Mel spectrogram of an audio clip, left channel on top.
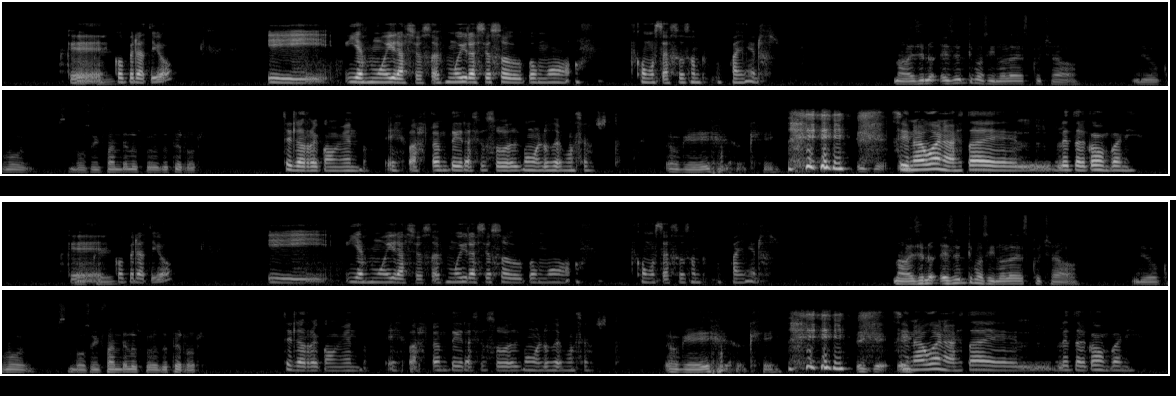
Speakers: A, on the left; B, on the right.
A: que
B: Ok.
A: es cooperativo y, y es muy gracioso, es muy gracioso cómo, cómo se asustan tus compañeros.
B: No, ese, no- ese último sí no lo había escuchado. Yo como no soy fan de los juegos de terror.
A: Te lo recomiendo, es
B: Ok,
A: bastante gracioso ver cómo los demás se asustan.
B: <laughs> ok.
A: <laughs>
B: El que,
A: Si
B: el,
A: no, bueno, está el Letter Company.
